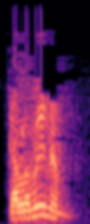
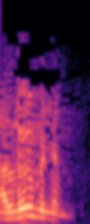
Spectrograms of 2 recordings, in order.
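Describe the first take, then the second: First: The word is said with five syllables, ending -ium. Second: The word is said with four syllables, ending -um. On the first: The speaker calls it right. "you guys can't help it if you can't pronounce the word aluminium" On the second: The speaker calls it wrong. "the Americans seem to cut out the EM"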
